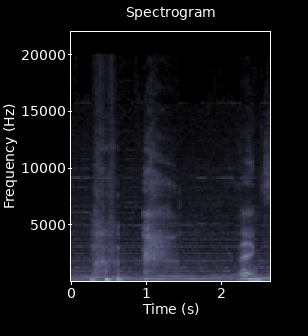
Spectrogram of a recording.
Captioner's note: Catherine laughs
